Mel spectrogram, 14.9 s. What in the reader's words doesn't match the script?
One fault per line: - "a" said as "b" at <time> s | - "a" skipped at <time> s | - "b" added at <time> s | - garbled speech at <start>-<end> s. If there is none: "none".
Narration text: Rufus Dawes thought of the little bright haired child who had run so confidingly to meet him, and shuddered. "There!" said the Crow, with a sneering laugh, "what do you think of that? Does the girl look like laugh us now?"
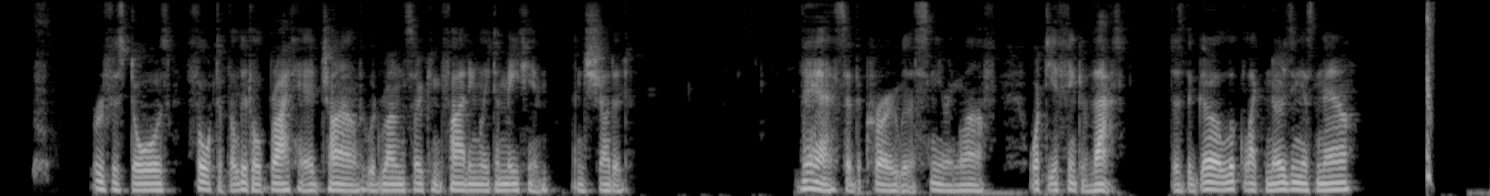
- "laugh" said as "nosing" at 12.7 s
